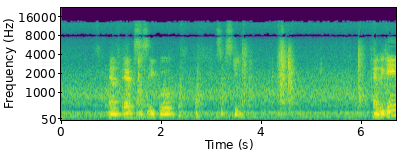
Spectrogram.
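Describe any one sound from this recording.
A middle-aged man speaks calmly and clearly, close by.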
